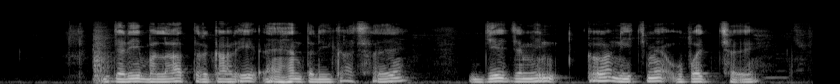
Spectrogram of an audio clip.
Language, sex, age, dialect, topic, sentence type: Maithili, male, 31-35, Bajjika, agriculture, statement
